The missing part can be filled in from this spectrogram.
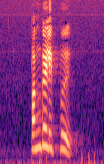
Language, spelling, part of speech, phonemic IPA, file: Tamil, பங்களிப்பு, noun, /pɐŋɡɐɭɪpːɯ/, Ta-பங்களிப்பு.ogg
- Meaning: contribution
